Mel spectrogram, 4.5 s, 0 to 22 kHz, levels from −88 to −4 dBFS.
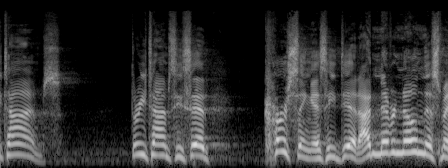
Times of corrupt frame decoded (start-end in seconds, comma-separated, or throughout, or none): none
